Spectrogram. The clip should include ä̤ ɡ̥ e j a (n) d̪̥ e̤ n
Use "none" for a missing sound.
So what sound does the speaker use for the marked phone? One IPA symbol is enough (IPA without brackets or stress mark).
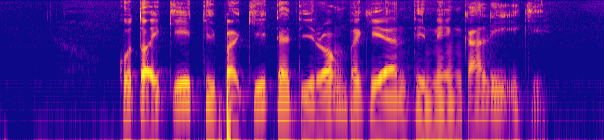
n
